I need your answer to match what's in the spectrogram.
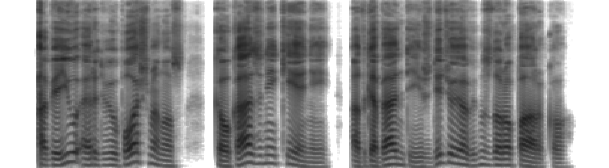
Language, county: Lithuanian, Alytus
